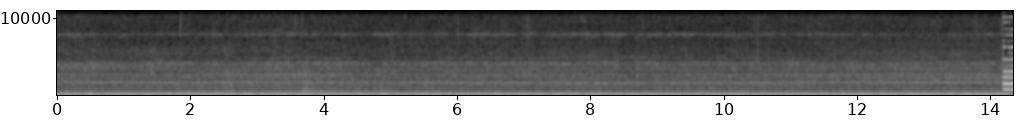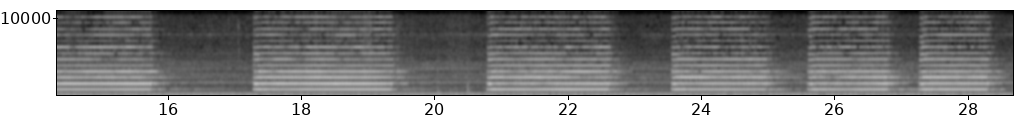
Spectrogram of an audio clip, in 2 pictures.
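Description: Construction blasting warning horn sounding six steady-pitched tones in the second half, the later ones shorter and closer together, the signal before a rock blast under blast mats. Underneath, a steady low hum of an idling engine.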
